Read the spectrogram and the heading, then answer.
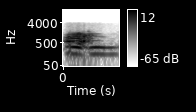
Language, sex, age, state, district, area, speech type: Malayalam, female, 30-45, Kerala, Palakkad, urban, conversation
